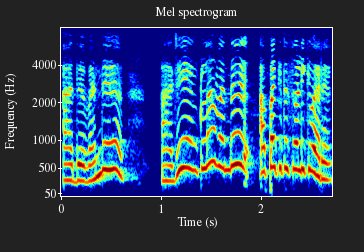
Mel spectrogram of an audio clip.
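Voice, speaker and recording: A gentle, coaxing mother. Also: extremely high pitch, big pitch swings, fast. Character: gentle young mother guiding her daughter. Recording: dull dry sound.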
